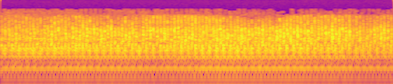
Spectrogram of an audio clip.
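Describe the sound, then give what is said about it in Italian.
A motorcycle engine carrying a passenger on a countryside outing drones as a loud, continuous hum. Its pitch stays low and steady, with no breaks. “Ed è lui in questo momento che trasporta una Sofia Loren apparentemente spensierata in moto”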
